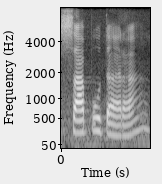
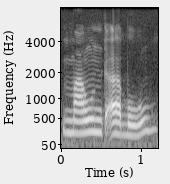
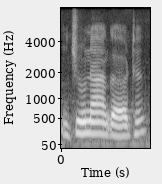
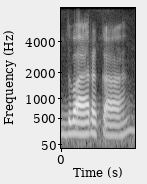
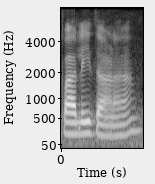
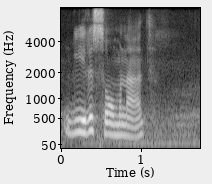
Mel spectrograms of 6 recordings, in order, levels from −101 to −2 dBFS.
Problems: background sounds at intervals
